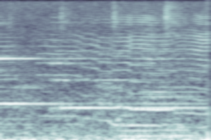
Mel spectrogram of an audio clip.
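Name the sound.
alarm clock ringing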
